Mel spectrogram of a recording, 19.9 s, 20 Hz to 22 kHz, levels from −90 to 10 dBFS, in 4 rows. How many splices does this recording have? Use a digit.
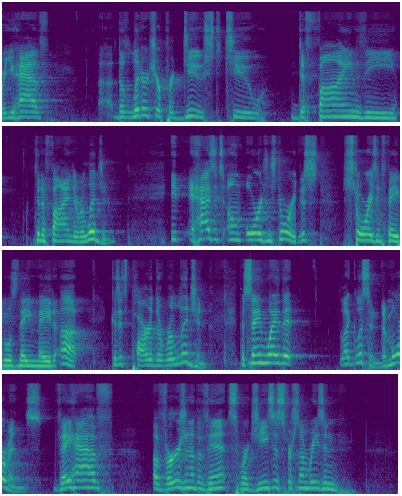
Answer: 1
